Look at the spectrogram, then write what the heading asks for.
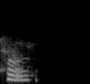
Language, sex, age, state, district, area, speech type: Hindi, female, 18-30, Madhya Pradesh, Narsinghpur, urban, conversation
